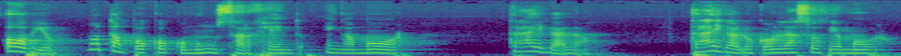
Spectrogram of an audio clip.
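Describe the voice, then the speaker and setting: A woman's voice: mid-range voice, unhurried, poor audio. Emphatic woman preaching to parents. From Peru. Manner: direct, emphatic address to parents, stressing key words. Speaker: church preacher. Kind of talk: sermon. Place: church service.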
